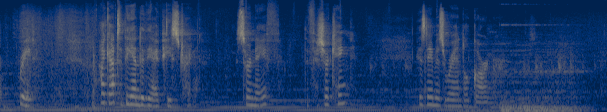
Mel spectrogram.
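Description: A young woman speaks with animation up close.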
